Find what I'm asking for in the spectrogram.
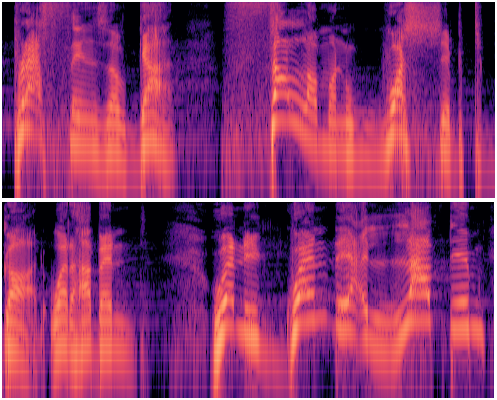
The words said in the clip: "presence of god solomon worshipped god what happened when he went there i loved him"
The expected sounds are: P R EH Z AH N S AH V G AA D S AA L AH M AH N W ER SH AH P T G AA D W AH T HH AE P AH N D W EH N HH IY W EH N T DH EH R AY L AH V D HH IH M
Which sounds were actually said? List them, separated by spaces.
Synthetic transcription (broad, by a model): P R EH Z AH N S AH V G AA D S AA L AH M AH N W ER SH AH P T G AA D W AH T HH AE P AH N D W EH N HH IY W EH N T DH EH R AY L AH V D HH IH M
